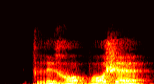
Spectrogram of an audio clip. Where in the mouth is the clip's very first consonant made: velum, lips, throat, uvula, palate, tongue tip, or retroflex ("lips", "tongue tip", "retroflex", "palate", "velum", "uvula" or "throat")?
velum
